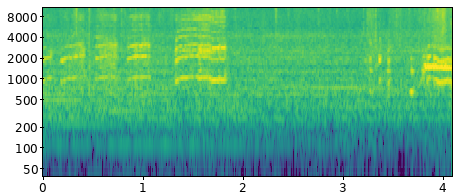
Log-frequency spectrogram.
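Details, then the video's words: Two hens competing to lay an egg in the same place at the same time: a run of short harmonic clucks in the first two seconds, a quieter pause, then louder nasal squawking notes near the end. "When two chickens fight to put the egg in the same place and at the same time"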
